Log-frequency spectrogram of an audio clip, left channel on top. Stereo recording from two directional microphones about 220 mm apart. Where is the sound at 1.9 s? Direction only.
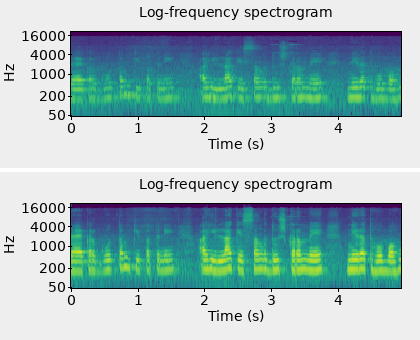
45° right (ahead or behind).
